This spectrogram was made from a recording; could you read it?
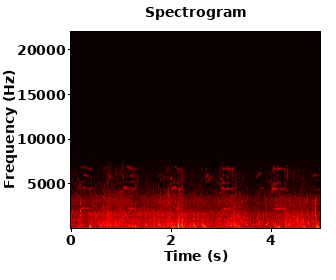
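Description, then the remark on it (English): Oars dip and pull through water as a small boat is rowed alongside a ship, with steady splashing strokes and a sharp knock partway through as the boat scrapes against the ship's side, over a constant low wash, moderately loud. “As Nick rowed, the captain cut the ropes on the sergeant's wrist. The small boat scraped against the side of the ship.”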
